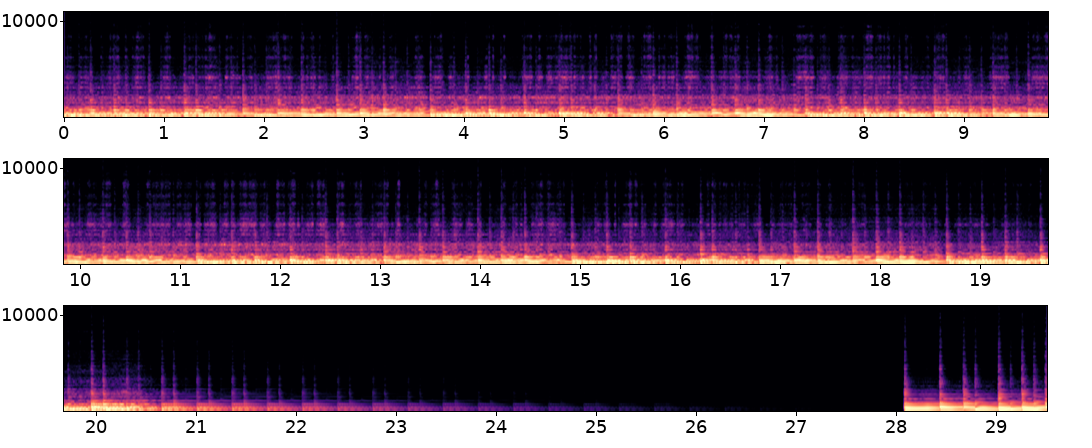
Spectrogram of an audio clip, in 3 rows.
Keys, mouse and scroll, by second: 0.3 Delete, 0.6 Delete, 0.7-2.6 scroll down 16, 2.7-3.0 scroll up 3, 3.2 Delete, 3.2 middle click, 3.8 s, 3.9-4.2 scroll up 18, 5.2-5.7 scroll down 19, 5.7 middle click, 6.2 scroll up 8, 6.5 middle click, 6.7-7.5 typing, 8.2-8.7 scroll up 7, 9.1 scroll up 11, 9.9-10.2 scroll down 4, 10.2-11.5 typing, 10.8-11.1 scroll down 3, 13.0-14.3 typing, 14.0 scroll down 8, 14.5 middle click, 15.7 scroll up 7, 16.5 m, 17.1 scroll down 4, 17.3 middle click, 17.6 space, 17.7-18.2 scroll up 7, 18.2 m, 19.1-19.9 scroll down 21, 19.9 m, 20.7 middle click, 21.0 scroll up 4, 21.6 ctrl+s, 22.6 scroll down 6, 22.8-23.1 scroll up 9, 23.4 r, 24.1-24.5 scroll down 17, 24.5-24.9 scroll up 20, 25.1 scroll down 1, 26.9 scroll up 1, 29.4 scroll down 9.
